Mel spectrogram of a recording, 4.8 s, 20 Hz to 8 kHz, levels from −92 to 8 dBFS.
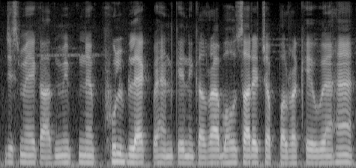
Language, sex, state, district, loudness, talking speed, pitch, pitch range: Hindi, male, Jharkhand, Deoghar, -19 LUFS, 215 wpm, 120 Hz, 115-125 Hz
